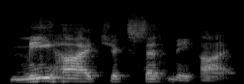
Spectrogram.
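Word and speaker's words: Csikszentmihalyi: a thousand times and his name is and this is apparently the correct PR pronunciation Mi High chick sent me high and it has about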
